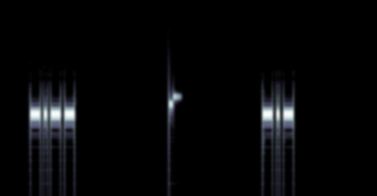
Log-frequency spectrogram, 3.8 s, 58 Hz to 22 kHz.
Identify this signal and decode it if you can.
Morse code, heard as a keyed tone, about 34 wpm, 700 Hz. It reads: Y K
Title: Single Letters 35wpm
